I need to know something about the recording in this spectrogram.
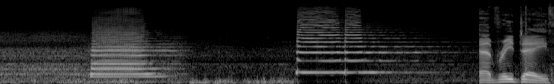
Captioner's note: train horn bellowing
